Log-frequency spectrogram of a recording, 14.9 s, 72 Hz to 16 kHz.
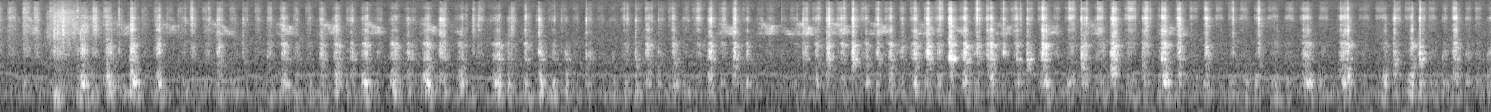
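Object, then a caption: Scratch-art paper sheet scratched with a wooden stylus. A pointed wooden stylus held in the fingers scratches across a flat, solid, about A4-size black-coated scratch-art sheet over rainbow foil lying on a table. Dense, rapid, bright rasping scratches run continuously, with short sharp strokes and no lingering ring.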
